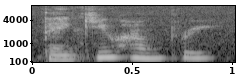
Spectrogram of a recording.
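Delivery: soft whispered thank-you; wife quietly thanks the hamster. A narrator's reading. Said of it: "quietly said".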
